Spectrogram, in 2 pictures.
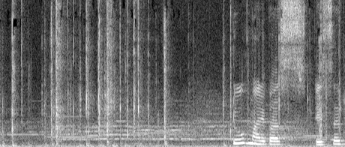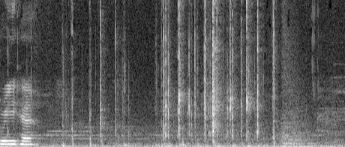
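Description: Typing on a computer keyboard, with clusters of quick clicking keystrokes and a Tab key press, close by, running under someone speaking throughout.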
